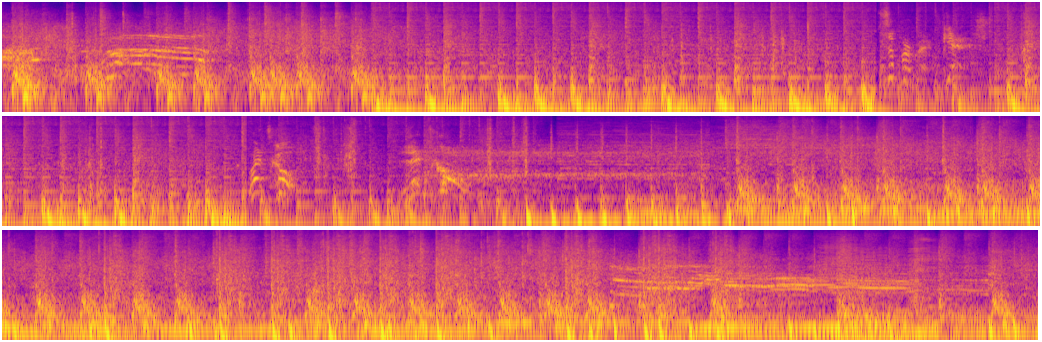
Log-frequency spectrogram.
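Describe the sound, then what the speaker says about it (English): Nerf blasters firing during a superhero-themed Nerf battle, a busy, continuous stretch of rapid popping shots with yelling and voices mixed throughout over loud background music. "We are under nerf attack!"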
